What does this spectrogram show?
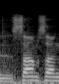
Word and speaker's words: Samsung: um they say well you pronounce Samsung it's Samsung I freaking lived in South Korea where Samsung is like one of the biggest companies I said Samsung and they're like no no no Samsung so I'm pronouncing it like the locals and I gotta admit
